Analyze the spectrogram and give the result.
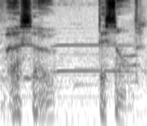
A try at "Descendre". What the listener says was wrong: Interesting how that's actually pronounced descendre. The RE falls off, so it's not descendre. It's just descendre. You just like make the D like a dr, let it fall off.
